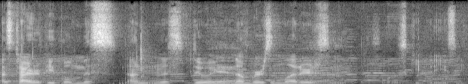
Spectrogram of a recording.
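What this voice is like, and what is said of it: Southern US accent. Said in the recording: “the guy from down south ... If you couldn't tell by his accent.”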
